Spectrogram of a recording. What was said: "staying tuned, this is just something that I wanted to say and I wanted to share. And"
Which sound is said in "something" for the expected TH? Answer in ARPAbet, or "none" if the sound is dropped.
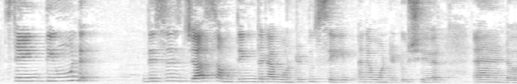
T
